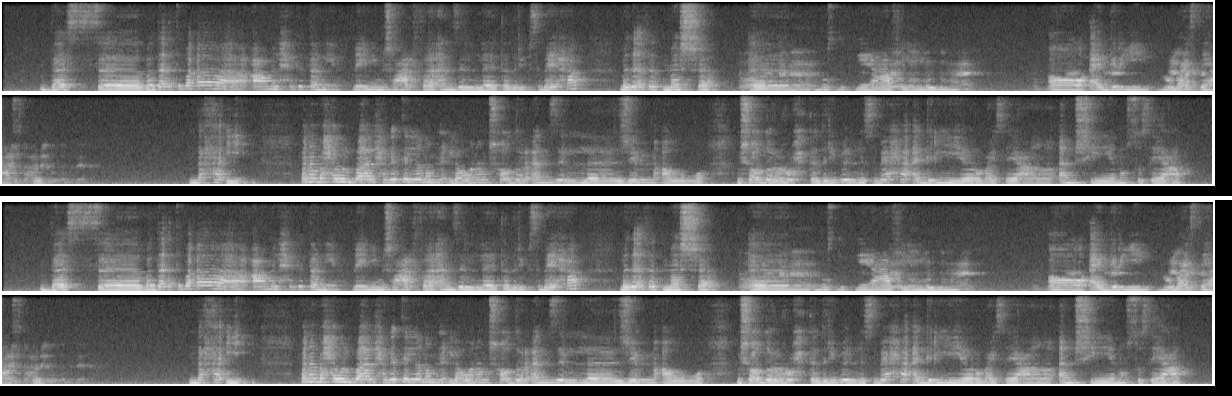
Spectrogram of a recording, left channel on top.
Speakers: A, on the right; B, on the left.
A: بس آه، بدأت بقى اعمل حاجة تانية لاني مش عارفة انزل تدريب سباحة بدأت اتمشى
B: اه
A: آه،
B: محتاجة
A: نص ساعة
B: اللي هو رياضة
A: في اليوم
B: برضو معاها لما
A: اه
B: ريحت من
A: اجري
B: حاجة
A: ربع
B: يعني الواحد
A: ساعة
B: لازم يعيش
A: الصبح.
B: مع رياضة من الآخر
A: ده حقيقي فانا بحاول بقى الحاجات اللي انا لو انا مش هقدر انزل آه، جيم او مش هقدر اروح تدريب السباحة اجري ربع ساعة امشي نص ساعة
